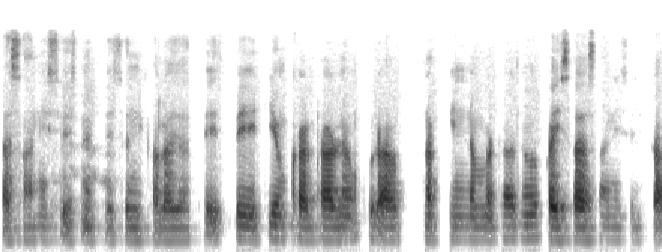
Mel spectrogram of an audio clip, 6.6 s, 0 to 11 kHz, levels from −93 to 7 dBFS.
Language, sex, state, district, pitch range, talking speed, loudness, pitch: Hindi, male, Uttar Pradesh, Hamirpur, 115-125 Hz, 165 wpm, -20 LUFS, 120 Hz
